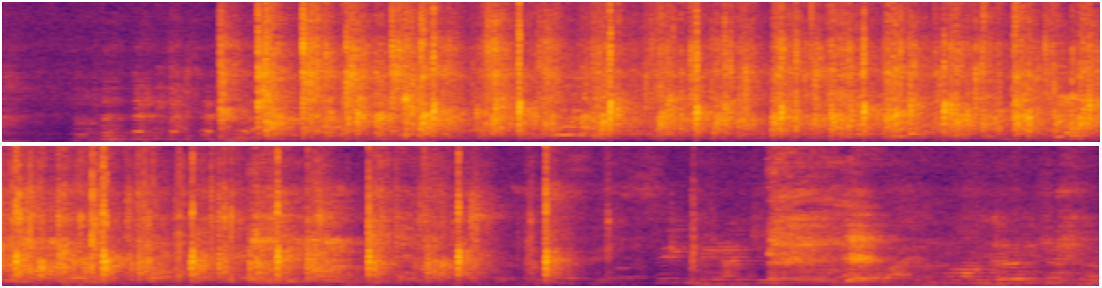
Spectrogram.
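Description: Audience clapping in a hall, a dense burst of applause that rises quickly and holds, with coughs and throat clearing scattered through it and some voices underneath.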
